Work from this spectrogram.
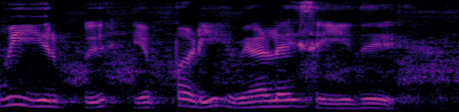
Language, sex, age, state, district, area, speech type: Tamil, male, 18-30, Tamil Nadu, Tiruvarur, urban, read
